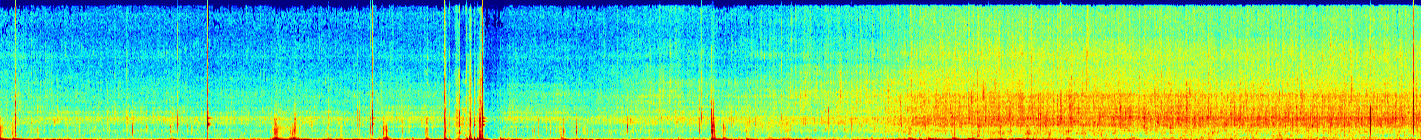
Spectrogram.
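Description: Low wind rumble on the microphone with scattered knocks of handling, then from about eighteen seconds in a steady hiss of running water.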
